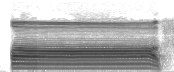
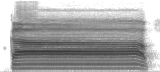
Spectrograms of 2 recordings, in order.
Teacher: এই যে কপের আওয়াজটা হবে, মুখটা গোল করে হবে, পুর শব্দ,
